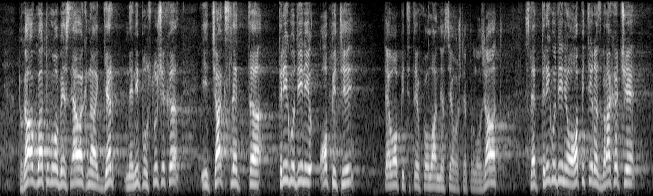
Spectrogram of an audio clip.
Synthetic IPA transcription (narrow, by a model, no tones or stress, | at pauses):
t̪oɡavəkoɡat̪oɡoːbɛsnʲjavəxnɐɡʲɛɾp̚nɛniposlˠuʃɐxəit͡ʃakslɛt̪ːɾiɡod̪iniɔpit̪i | t̪ɛɔpit̪i̥t̪ɛfxolˠand̪ijəfsɛɔʃt̪ɛpɾod̪ɐlˠʒavɐt̪ | slɛt̪ːɾiɡod̪iniɔpit̪iɾɐzbɾaxət͡ʃɛ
